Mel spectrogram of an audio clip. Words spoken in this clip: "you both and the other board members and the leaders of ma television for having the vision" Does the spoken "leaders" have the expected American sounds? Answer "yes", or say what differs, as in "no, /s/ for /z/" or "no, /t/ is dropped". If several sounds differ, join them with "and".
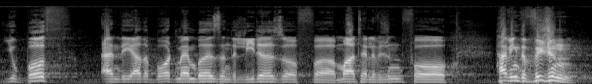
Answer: yes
